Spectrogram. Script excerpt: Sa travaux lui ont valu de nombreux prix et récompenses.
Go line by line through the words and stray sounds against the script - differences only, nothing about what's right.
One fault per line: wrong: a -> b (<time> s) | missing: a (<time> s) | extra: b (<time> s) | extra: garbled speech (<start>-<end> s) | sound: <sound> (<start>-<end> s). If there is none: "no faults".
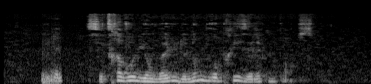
sound: laugh (0.4-0.6 s)
wrong: Sa -> Ses (0.9 s)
